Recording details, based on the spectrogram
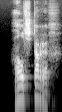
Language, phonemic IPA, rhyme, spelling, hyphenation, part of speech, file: Dutch, /ˌɦɑlˈstɑ.rəx/, -ɑrəx, halsstarrig, hals‧star‧rig, adjective, Nl-halsstarrig.ogg
- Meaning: stubborn, obstinate, stiff-necked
